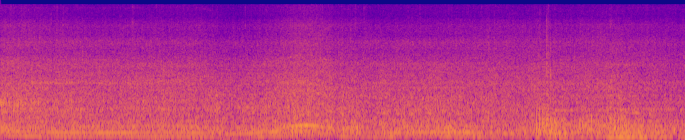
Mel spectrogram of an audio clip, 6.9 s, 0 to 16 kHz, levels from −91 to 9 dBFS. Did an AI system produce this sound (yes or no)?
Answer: no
